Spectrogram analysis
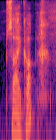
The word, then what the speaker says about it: CSICOP: Scyop, pronounced psychop.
